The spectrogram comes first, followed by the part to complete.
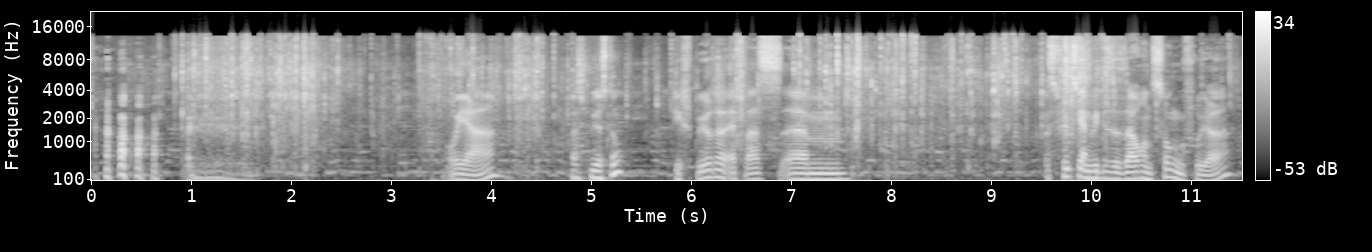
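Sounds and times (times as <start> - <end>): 
laughter: 0.0 - 1.7
faint low voice murmuring: 0.0 - 10.2
speech: 0.2 - 0.8, 3.6 - 4.2, 4.8 - 7.7, 9.6 - 11.5
crinkly small bag being rummaged: 0.8 - 10.5.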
